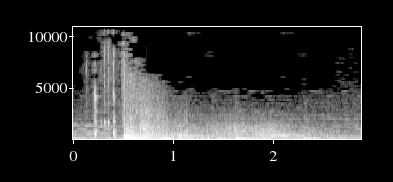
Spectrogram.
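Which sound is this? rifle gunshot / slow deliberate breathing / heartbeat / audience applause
rifle gunshot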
